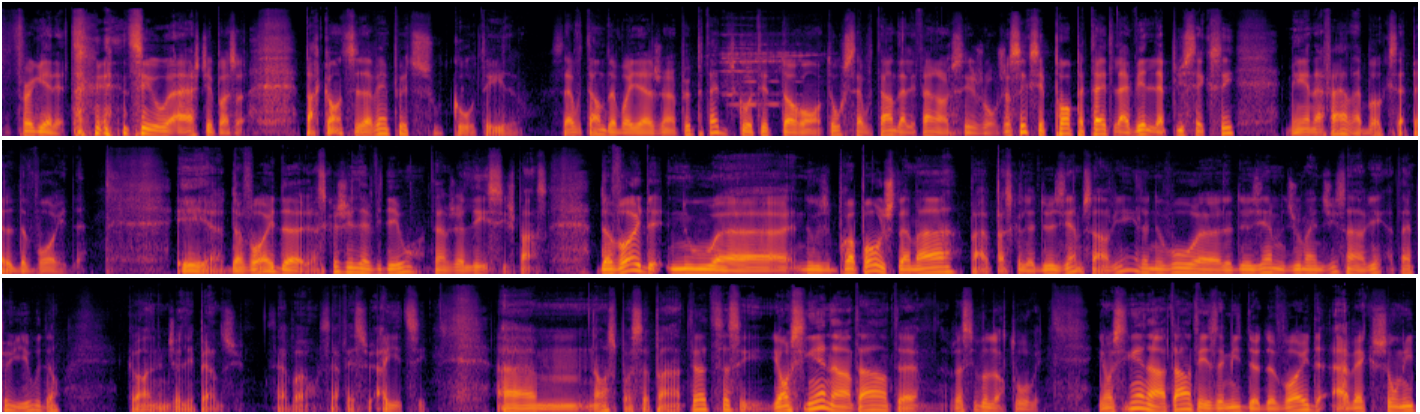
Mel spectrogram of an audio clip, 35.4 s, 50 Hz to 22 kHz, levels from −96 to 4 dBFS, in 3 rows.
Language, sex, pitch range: French, male, 95-120 Hz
